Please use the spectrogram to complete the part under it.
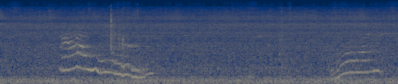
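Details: Hungry female kitten, noisy and guarding her food while eating, makes a falling, wavering meow followed after a pause by a shorter rising meow, against steady low background noise.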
